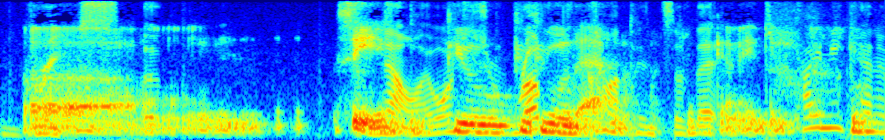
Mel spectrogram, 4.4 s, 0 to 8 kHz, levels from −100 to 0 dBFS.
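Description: A short stutter recurs through the speech, each time a tenth of a second of sound playing twice, at 0.25, 0.85, 1.45, 2.05, 2.65, 3.25 and 3.85 s, a steady 0.6 s apart. These are overlapping chunks: the audio was handled in pieces about 0.5 s long, and each new piece began 100 ms before the previous one ended, so every join repeats that overlap. The call microphone processing limits the audio to nothing above 8 kHz.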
